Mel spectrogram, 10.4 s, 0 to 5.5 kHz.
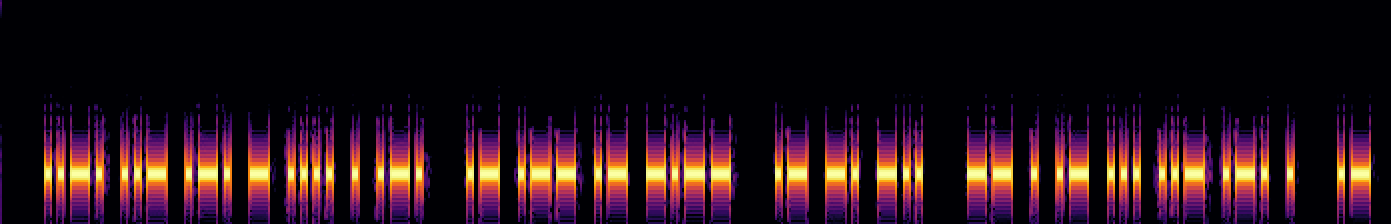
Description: Morse code, heard as a keyed tone, about 25 wpm, 600 Hz. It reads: FURTHER AWAY AND MEASURE A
